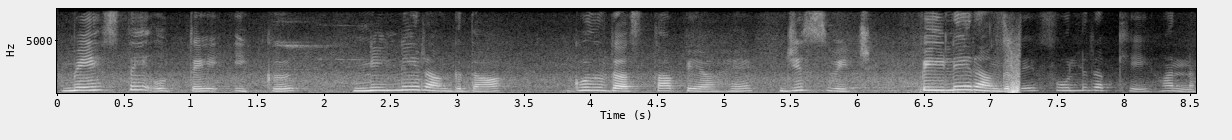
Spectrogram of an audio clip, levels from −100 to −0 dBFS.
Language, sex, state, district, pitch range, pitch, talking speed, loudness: Punjabi, female, Punjab, Kapurthala, 225-285 Hz, 240 Hz, 125 wpm, -18 LUFS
